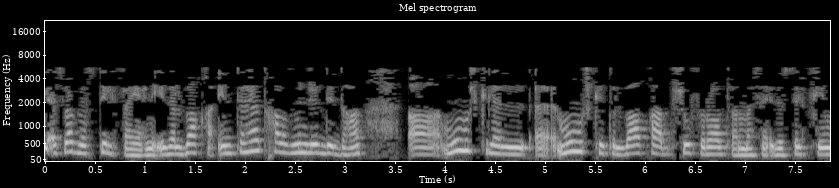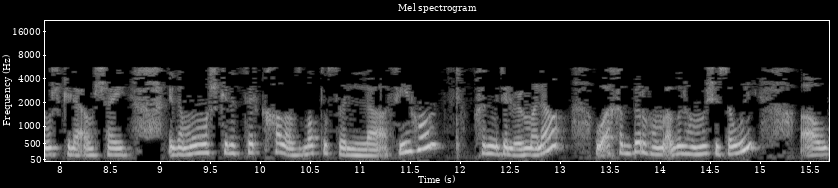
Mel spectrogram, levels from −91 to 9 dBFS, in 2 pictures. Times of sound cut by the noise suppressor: none

